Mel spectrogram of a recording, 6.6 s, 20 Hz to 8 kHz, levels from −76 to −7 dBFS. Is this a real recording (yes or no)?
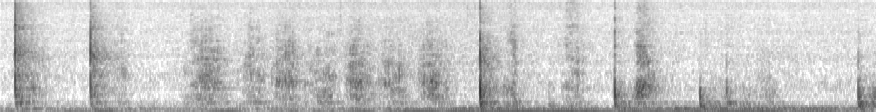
yes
